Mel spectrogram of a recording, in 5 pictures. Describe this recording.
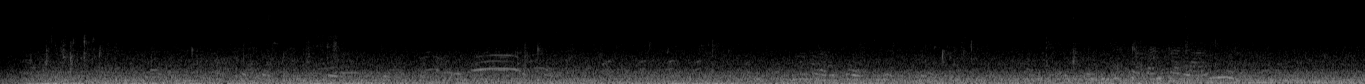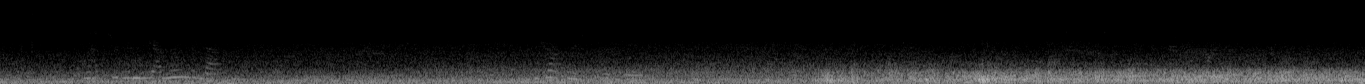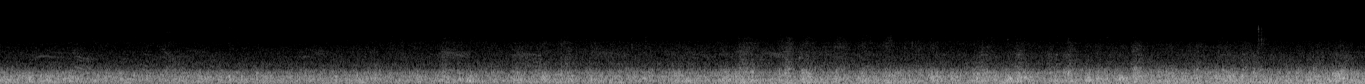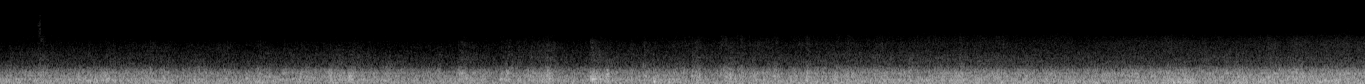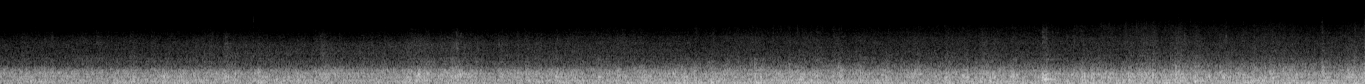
icebreaker opens a ship channel through the ice, the city, the country & me: february 12, 2012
